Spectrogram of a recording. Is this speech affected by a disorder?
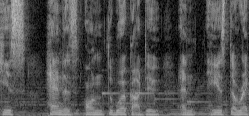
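Yes: motor neuron disease; about six years since diagnosis.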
